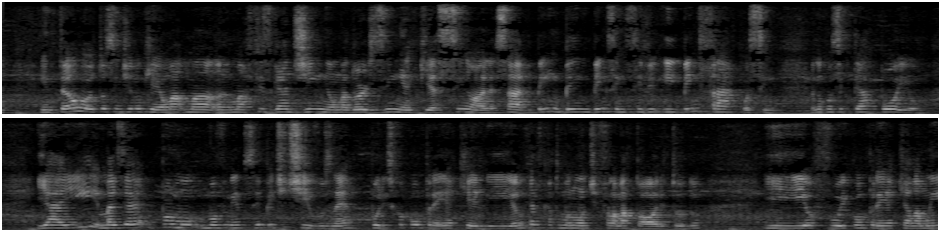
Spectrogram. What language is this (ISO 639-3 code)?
por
